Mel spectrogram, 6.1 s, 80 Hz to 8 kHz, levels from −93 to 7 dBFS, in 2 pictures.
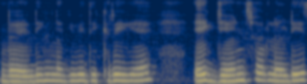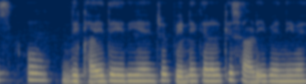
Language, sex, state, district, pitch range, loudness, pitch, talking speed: Hindi, female, Bihar, Darbhanga, 195-220 Hz, -29 LUFS, 205 Hz, 225 wpm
